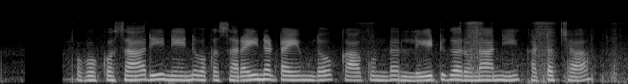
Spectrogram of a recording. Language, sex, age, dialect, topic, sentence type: Telugu, male, 31-35, Telangana, banking, question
